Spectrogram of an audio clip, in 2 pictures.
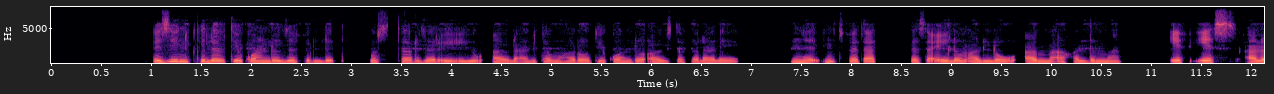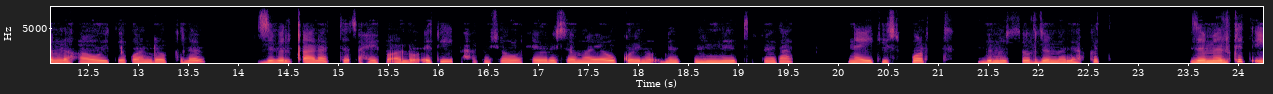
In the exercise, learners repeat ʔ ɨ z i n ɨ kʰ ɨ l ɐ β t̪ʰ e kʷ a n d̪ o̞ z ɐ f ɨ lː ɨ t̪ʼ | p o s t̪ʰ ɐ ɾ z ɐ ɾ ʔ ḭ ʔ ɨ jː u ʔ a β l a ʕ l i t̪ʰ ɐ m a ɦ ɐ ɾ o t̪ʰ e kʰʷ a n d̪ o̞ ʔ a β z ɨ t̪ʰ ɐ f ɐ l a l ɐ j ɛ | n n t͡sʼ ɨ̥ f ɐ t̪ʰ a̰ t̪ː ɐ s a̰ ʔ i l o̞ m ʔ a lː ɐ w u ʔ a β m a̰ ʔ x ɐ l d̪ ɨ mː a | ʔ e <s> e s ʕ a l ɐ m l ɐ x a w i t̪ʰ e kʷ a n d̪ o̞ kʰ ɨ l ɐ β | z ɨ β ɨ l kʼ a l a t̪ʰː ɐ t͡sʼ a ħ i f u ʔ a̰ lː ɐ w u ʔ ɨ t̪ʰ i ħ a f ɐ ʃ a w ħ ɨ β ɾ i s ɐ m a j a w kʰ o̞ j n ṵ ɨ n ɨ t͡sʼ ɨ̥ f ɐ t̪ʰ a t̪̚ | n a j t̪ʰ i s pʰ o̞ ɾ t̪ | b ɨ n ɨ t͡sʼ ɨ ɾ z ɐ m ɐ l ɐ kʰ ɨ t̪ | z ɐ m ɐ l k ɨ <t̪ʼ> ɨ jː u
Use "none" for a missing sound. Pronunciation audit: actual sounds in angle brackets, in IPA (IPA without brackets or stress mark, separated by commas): f, t̪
